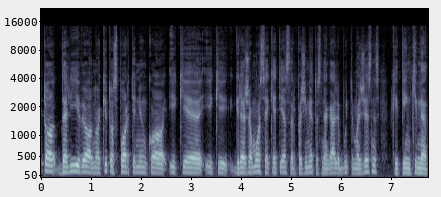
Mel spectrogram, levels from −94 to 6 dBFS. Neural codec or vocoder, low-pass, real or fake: none; 14.4 kHz; real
